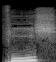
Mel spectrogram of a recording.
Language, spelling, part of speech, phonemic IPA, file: German, Viech, noun, /fiːç/, De-Viech.ogg
- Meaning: 1. animal, beast, any kind but especially an insect or pest 2. farm animal; head of livestock (see Vieh)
